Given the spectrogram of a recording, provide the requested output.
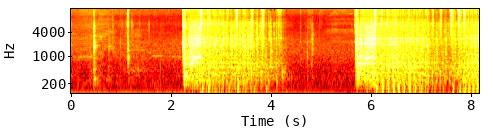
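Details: Toro Wheel Horse 8-25 ride-on mower, bought cheap and fixed, safety switches checked: the small single-cylinder engine catches and settles into an even, lively chug, eases off, then fires up again cleanly; it sounds healthy.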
